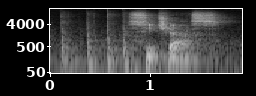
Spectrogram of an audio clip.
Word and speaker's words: сейчас: These two letters sound more like и.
